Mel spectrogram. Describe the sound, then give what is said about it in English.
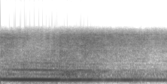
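A car engine drones loud and steady at a low pitch, easing off slightly toward the end, with no voices. “No, wait, here comes a car.”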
